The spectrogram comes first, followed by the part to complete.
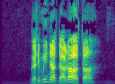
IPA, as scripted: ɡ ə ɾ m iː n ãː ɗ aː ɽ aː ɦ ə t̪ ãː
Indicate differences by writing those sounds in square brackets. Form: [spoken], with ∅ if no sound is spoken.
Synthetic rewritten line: ɡ ə ɾ m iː n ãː ɗ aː ɽ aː ɦ ə t̪ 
